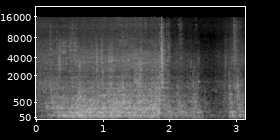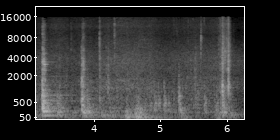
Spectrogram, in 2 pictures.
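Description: Old ASEA traction elevator running with a low hum for about the first two seconds, then a series of sharp clicks and knocks as the car's wooden door is unlatched and pushed open.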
